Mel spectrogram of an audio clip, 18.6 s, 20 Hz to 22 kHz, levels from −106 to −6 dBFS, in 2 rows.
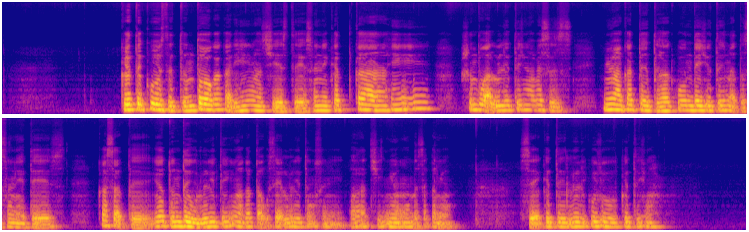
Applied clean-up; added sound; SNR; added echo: none; none; none; reverberation time 0.4 s.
